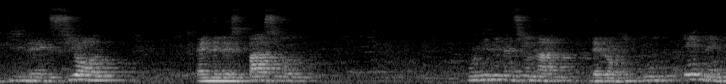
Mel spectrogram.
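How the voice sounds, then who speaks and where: A male science teacher giving a classroom physics lecture, explaining step by step with restarts and checks. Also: high-pitched. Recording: echoey classroom from far off, noisy.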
